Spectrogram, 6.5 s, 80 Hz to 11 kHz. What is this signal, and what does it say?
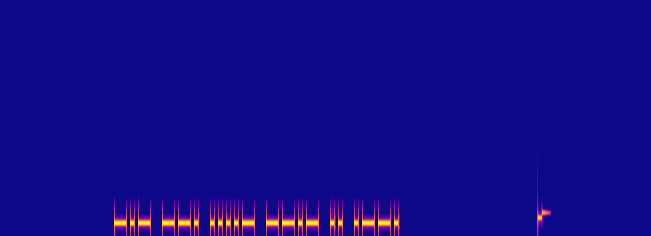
Morse code, heard as a keyed tone, about 30 wpm, 700 Hz. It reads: KG4QIP
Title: USA Call Signs 30wpm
